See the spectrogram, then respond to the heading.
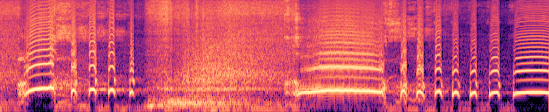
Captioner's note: engine roars smoothly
